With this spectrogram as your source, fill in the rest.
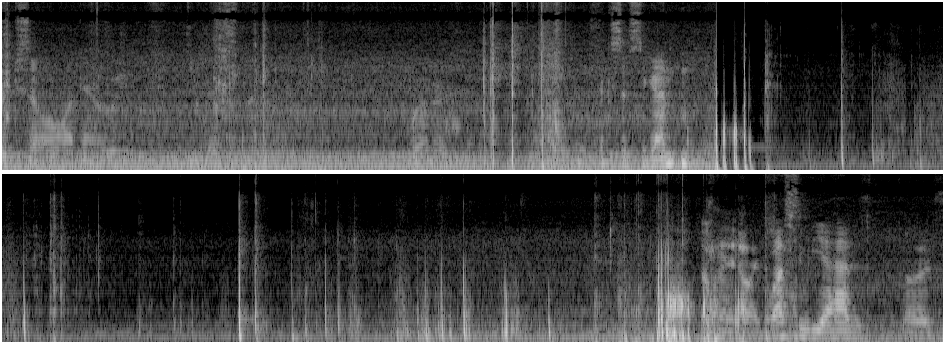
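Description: A plastic disc case clicks and rattles as hands handle it.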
